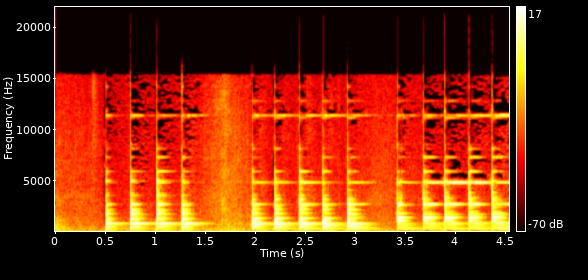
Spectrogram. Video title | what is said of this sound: l'Amandier Gisant | c'est pas un son mat, c'est comme une cloche, la cloche du marbre, qui nous indique que ce bloc est sain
